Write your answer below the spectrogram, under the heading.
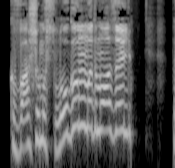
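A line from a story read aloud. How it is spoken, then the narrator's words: Strained bass voice. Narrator (Russian): произнес он натужным басом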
